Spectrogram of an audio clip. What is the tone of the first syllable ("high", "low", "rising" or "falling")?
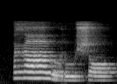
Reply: high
